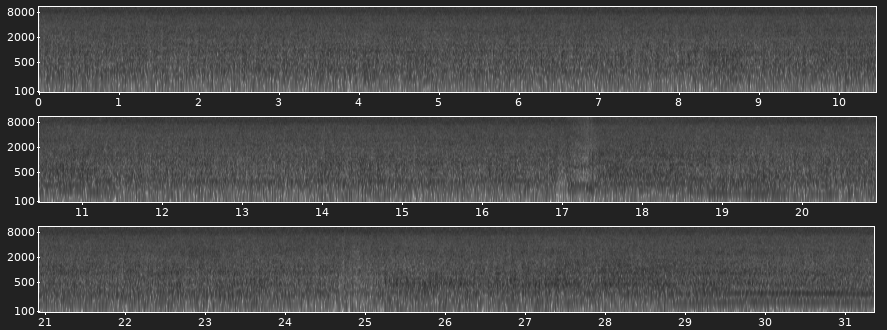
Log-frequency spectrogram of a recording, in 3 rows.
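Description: Nitro-fuelled front-engine dragster engine running at a static fire-up, so loud that the recording is a dense, distorted wall of noise; its pitch shifts in steps a few times, with a brief dip about 17 seconds in.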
